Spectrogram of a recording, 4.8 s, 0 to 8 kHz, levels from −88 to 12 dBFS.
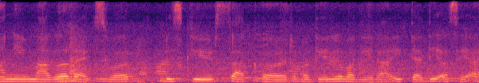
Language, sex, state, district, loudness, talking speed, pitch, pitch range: Marathi, female, Maharashtra, Gondia, -15 LUFS, 135 wpm, 200 Hz, 195-220 Hz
